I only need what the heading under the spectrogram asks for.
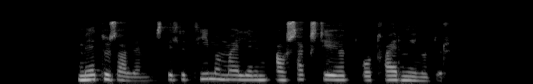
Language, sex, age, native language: Icelandic, female, 30-39, Icelandic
